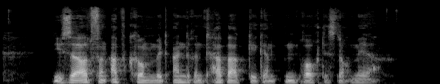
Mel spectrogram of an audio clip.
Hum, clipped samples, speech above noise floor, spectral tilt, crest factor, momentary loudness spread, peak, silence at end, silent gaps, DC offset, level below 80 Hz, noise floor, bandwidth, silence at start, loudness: none; under 0.1%; 29 dB; -5 dB/octave; 22 dB; 13 LU; -2 dBFS; 0.6 s; none; under 0.1%; -52 dBFS; -53 dBFS; 16.5 kHz; 0.55 s; -24 LUFS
